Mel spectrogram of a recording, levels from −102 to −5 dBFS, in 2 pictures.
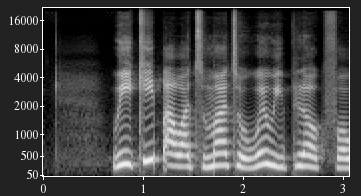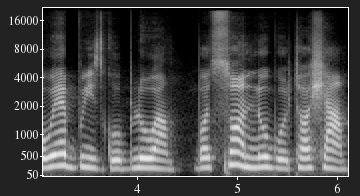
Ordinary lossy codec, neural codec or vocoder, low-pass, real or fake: none; autoencoder, 48 kHz, 32 numbers a frame, DAC-VAE, trained on Japanese speech; none; fake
